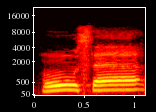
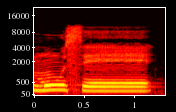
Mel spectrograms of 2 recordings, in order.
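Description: First: The final vowel is a plain open 'a'. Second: The final vowel leans toward an 'e' sound.

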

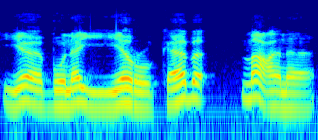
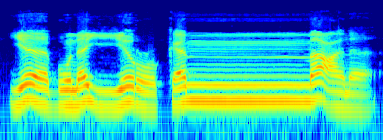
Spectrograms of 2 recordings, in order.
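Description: First: The b is clearly pronounced before the m. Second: The b merges into a doubled m sound. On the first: "اما وجه اظهار اون به این نحوه" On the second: "بحث ادغامش به این صورته"

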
